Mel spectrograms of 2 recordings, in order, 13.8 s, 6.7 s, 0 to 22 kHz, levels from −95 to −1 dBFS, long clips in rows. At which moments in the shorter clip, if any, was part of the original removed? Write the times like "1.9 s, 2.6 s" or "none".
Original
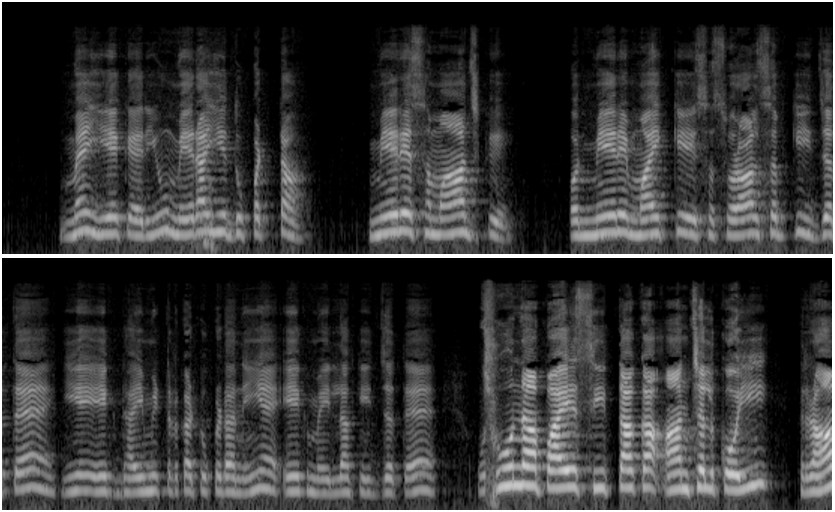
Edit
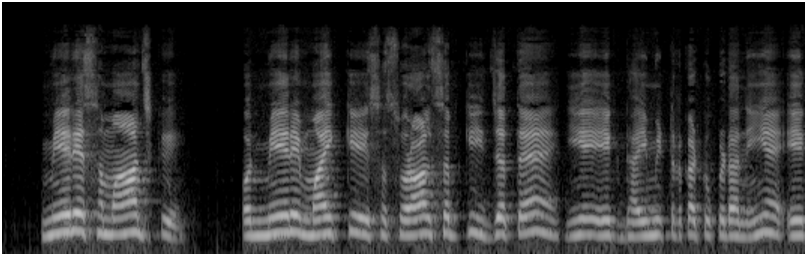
none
